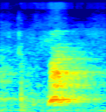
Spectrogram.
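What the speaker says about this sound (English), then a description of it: "there's a dog next door" A dog barks next door, one fairly loud bark from outside the garage of a house, heard after a brief faint sound and with no talk.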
